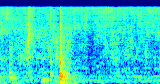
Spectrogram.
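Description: Kitchen tap running onto chitterlings in a metal colander as they are rinsed, a steady splashing. Two short knocks land about half a second apart, just under a second in.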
